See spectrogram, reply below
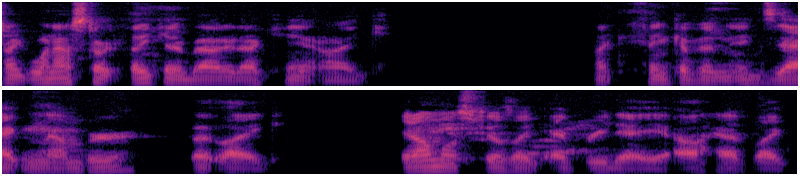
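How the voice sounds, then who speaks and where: A man's voice: very deep voice, darkish tone, breathy edge. A man in his twenties chatting casually in an informal, slangy way, hedging as he goes. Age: 20s. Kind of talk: casual chat.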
